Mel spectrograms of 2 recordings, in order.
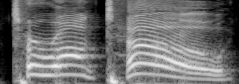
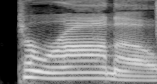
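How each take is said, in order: First: The second T sound is clearly pronounced. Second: The second T sound is dropped. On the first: "There's two frickin' T's in there. I'm saying them. Both" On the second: "the Toronto people say you're not supposed to say the second T"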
